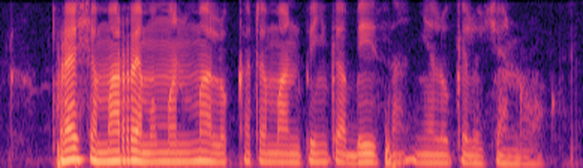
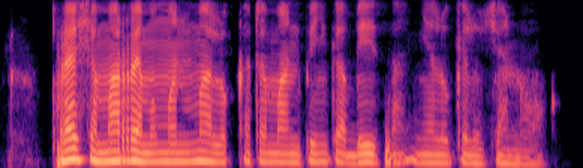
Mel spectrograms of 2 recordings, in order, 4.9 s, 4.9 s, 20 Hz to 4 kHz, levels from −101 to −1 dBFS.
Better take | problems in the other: first | noise reduction (neural mask model Resemble Enhance denoiser)

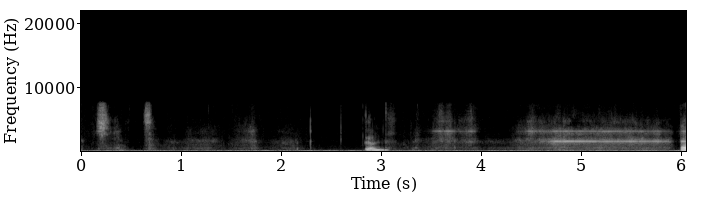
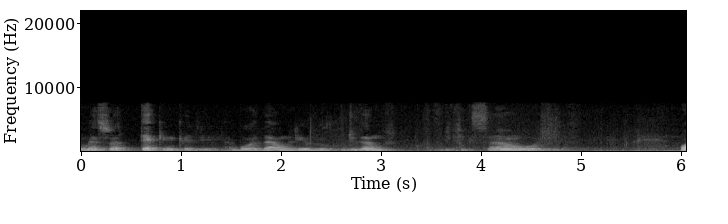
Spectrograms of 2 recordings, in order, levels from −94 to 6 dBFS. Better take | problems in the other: second | noise reduction (neural diffusion model UNIVERSE++)

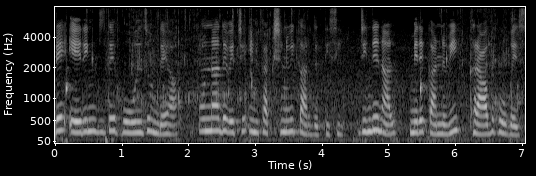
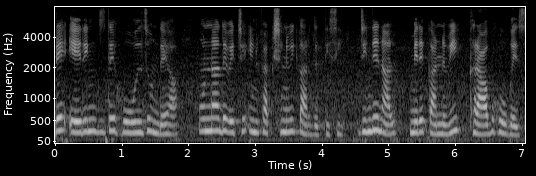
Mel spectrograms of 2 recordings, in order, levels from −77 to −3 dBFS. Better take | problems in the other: second | background sound (Liquid); 17 dB below the speech

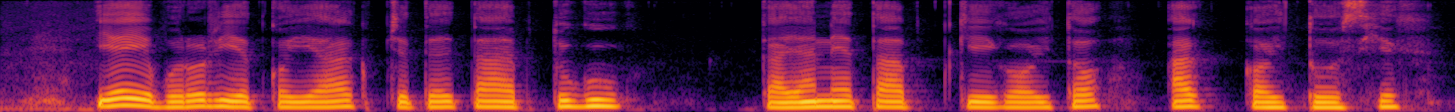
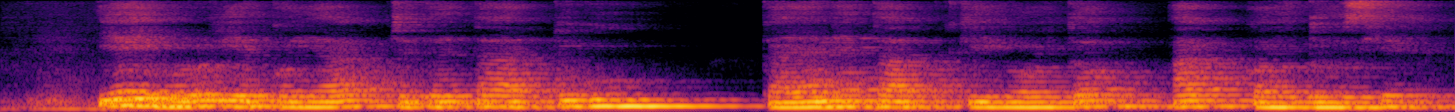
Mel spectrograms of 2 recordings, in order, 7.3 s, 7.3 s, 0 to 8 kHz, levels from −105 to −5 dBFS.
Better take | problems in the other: first | room echo; dies away in 1 s

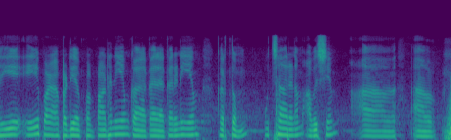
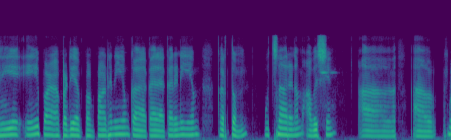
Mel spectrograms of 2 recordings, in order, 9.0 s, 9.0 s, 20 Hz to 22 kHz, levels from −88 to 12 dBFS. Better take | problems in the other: first | noise reduction (neural diffusion model UNIVERSE++)

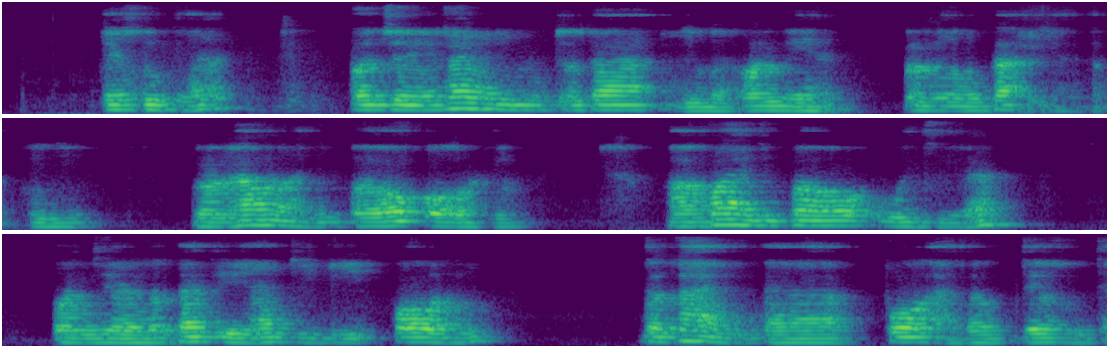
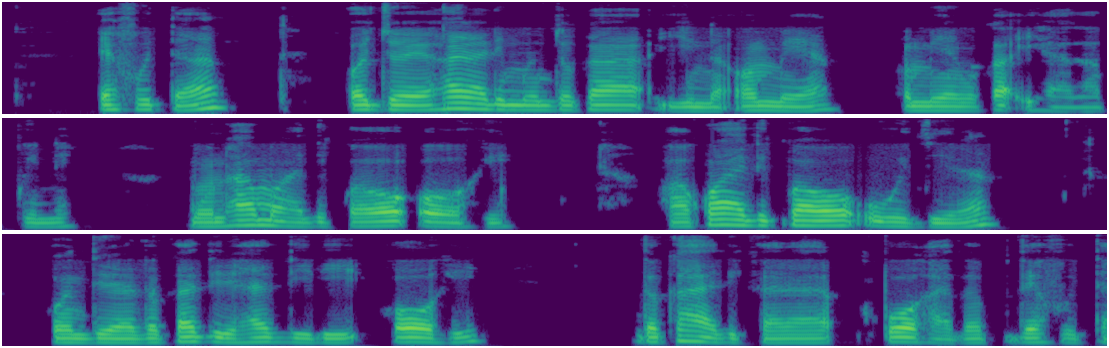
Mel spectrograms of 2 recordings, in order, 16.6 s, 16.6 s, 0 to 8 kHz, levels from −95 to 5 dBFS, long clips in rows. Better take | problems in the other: second | noise reduction (neural mask model DeepFilterNet 3)

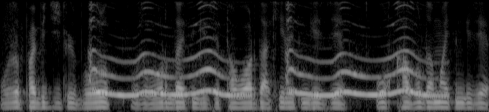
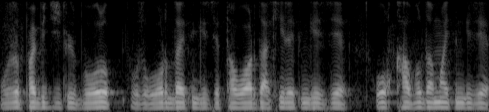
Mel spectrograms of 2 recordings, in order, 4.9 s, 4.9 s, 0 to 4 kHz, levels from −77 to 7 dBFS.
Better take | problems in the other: second | background sound (Dog); 2 dB above the speech

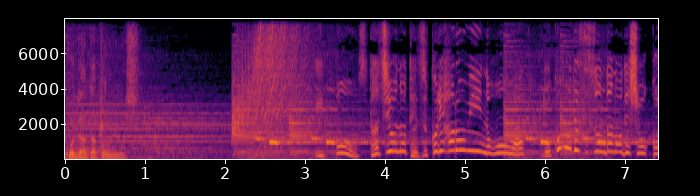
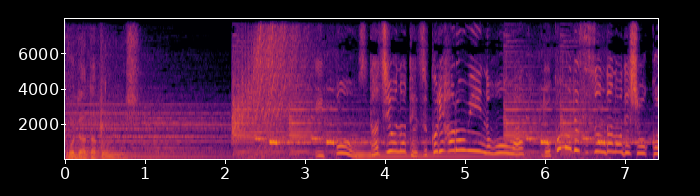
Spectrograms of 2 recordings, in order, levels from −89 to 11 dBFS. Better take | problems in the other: first | background sound (Bass guitar); 15 dB below the speech

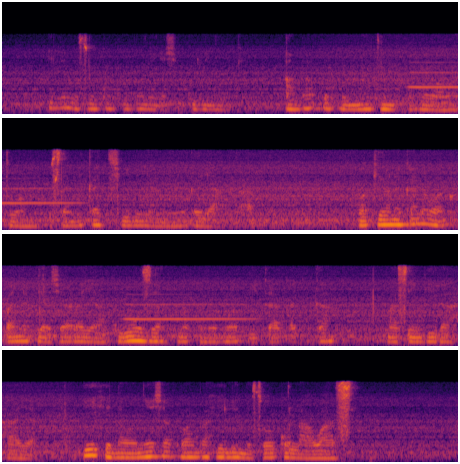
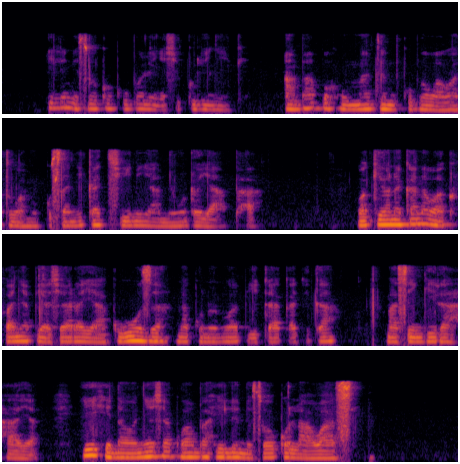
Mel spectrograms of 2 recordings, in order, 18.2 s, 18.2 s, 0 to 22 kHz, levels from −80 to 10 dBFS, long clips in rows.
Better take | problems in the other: second | background sound (Mechanical fan + Wind instrument, woodwind instrument); 6 dB below the speech

